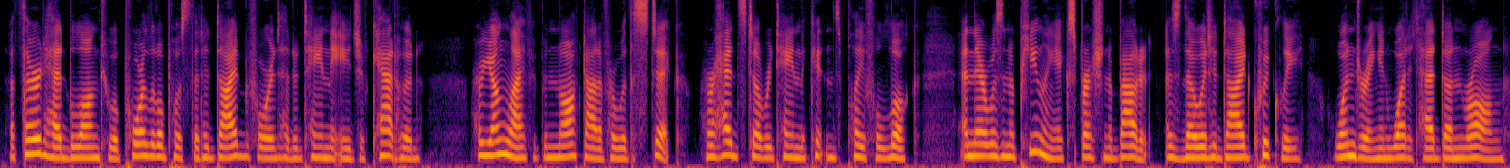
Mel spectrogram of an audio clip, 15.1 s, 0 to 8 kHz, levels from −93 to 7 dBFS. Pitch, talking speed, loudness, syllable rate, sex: 195 Hz, 240 wpm, -18 LUFS, 6.3 syllables/s, female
